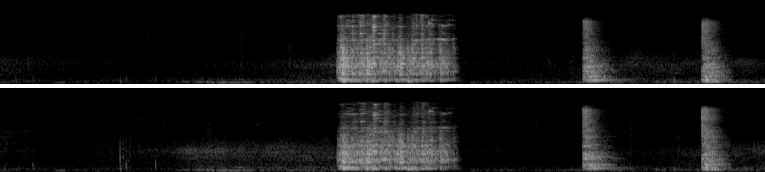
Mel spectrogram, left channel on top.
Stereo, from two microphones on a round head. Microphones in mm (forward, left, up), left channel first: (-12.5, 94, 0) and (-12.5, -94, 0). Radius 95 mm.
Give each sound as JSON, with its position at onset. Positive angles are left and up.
{"t": 3.4, "sound": "a rattle", "side_deg": 75, "distance_m": 1.0}
{"t": 5.8, "sound": "footsteps", "side_deg": -60, "distance_m": 2.5}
